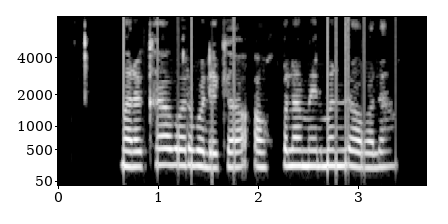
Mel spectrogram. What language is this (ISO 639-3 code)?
pus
